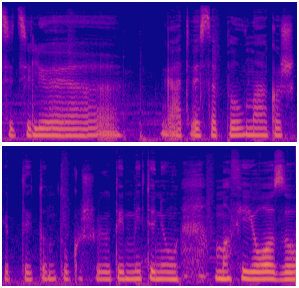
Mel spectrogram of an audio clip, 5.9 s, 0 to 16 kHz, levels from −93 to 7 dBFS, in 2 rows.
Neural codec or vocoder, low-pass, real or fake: vocoder, 48 kHz, 128 mel bands, Vocos; 14.4 kHz; fake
